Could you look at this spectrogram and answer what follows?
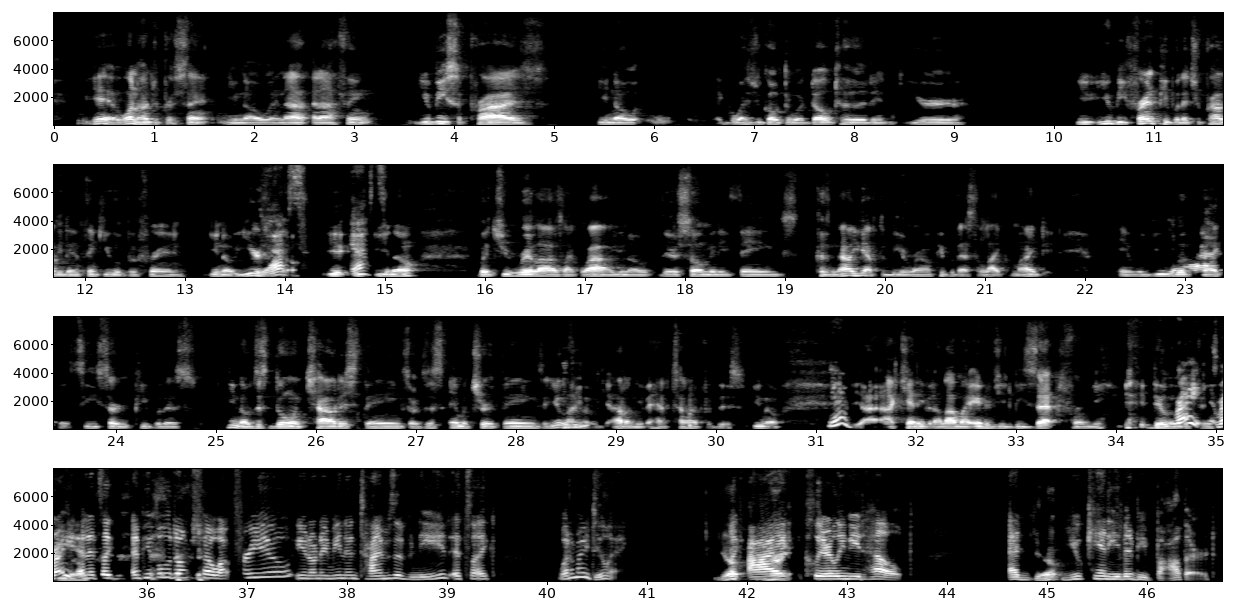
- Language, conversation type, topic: English, unstructured, What are some thoughtful ways to help a friend who is struggling emotionally?
- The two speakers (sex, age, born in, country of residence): female, 35-39, United States, United States; male, 30-34, United States, United States
- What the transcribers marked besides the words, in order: tapping; chuckle; other background noise; laugh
